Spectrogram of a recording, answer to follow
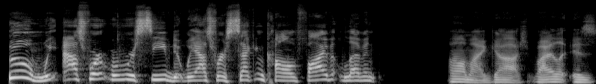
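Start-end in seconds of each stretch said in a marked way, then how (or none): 0.1-3.8 excited. Real, not acted. Requested column hits on wheel.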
